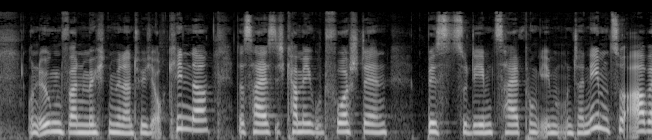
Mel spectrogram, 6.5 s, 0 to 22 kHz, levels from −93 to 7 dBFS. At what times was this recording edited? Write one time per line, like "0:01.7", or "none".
none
